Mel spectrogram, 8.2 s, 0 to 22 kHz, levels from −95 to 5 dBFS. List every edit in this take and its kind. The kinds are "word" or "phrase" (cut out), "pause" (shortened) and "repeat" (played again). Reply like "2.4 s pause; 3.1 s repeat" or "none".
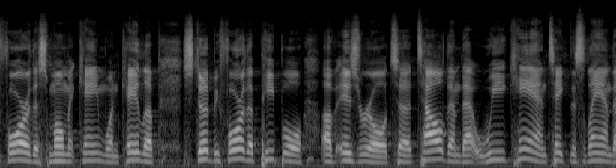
none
